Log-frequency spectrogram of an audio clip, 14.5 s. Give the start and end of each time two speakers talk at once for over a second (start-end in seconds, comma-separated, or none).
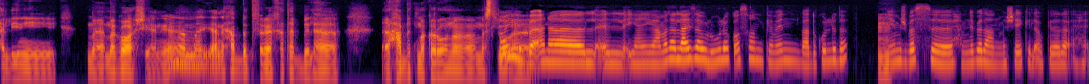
none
